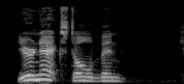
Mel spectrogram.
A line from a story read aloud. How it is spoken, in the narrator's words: Captain Joe shouted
